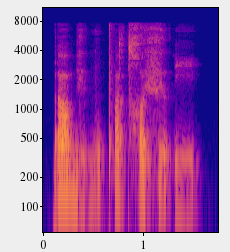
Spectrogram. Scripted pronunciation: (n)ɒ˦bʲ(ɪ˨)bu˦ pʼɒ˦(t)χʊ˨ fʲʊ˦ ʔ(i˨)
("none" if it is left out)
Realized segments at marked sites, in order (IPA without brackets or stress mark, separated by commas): ɾ, ɨ˨, t, i˨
